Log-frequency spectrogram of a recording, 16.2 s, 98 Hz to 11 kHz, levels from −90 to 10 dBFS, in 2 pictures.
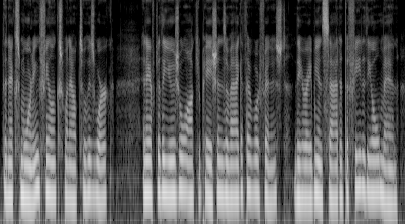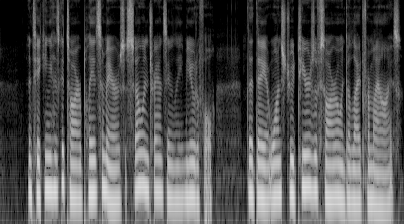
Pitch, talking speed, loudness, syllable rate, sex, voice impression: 175 Hz, 190 wpm, -15 LUFS, 5.3 syllables/s, female, very feminine, very adult-like, slightly thin, slightly relaxed, slightly weak, dark, slightly soft, muffled, slightly fluent, cool, very intellectual, slightly refreshing, sincere, very calm, very friendly, very reassuring, unique, very elegant, slightly wild, very sweet, kind, modest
